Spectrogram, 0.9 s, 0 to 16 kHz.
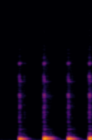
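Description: The body of a cheap bundle podcast microphone is tapped four times up close, each tap giving a short, hollow knock centered around 220 Hz that dies away quickly. The microphone body is hollow, with nothing inside it.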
